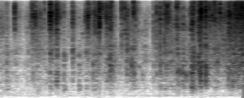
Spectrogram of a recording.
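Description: A plastic sticker sheet crinkles and rustles as it is handled, close and fairly loud, in uneven bursts of crackling with brief lulls, no talking.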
